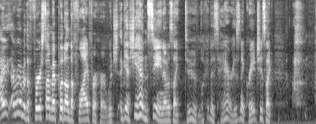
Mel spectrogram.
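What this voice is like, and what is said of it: Usual voice. Nothing is said of it.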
